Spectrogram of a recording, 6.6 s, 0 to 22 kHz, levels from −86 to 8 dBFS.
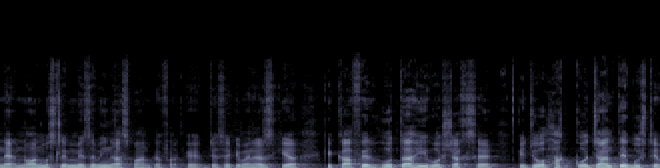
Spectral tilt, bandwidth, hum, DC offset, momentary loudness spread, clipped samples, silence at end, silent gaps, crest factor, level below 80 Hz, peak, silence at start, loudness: -7 dB/octave; 14.5 kHz; none; under 0.1%; 12 LU; under 0.1%; 0 s; none; 18 dB; -60 dBFS; -10 dBFS; 0 s; -29 LUFS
